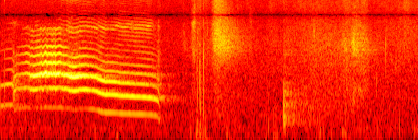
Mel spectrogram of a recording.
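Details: Domestic cat giving one long, loud meow of about one and a half seconds, held steady then dropping at the end, followed by a few faint clicks and rustles indoors.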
